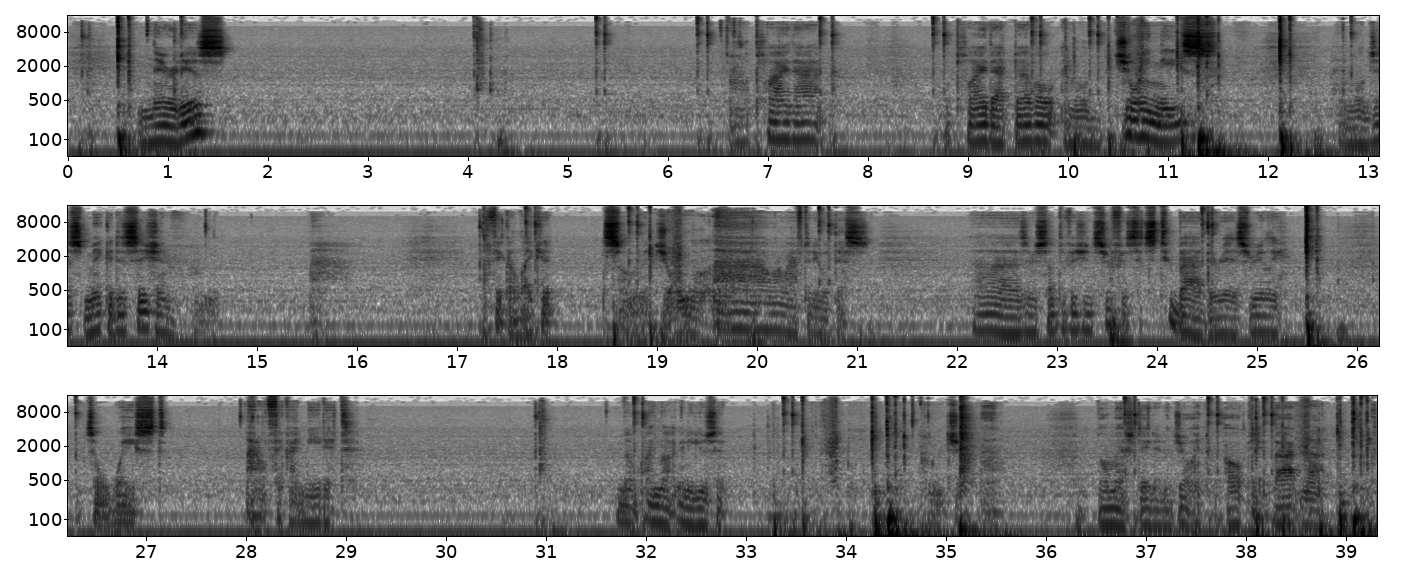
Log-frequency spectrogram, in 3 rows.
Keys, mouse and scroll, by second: 0.9 a, 4.8 middle click, 5.7-6.8 right drag, 6.8-11.6 drag, 11.6 ctrl+j, 12.5 a, 18.0-20.7 drag, 25.9 a, 26.4-28.1 middle drag, 28.3 middle click, 32.3-35.4 drag, 34.8 ctrl+j, 37.2 click, 38.0 click.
